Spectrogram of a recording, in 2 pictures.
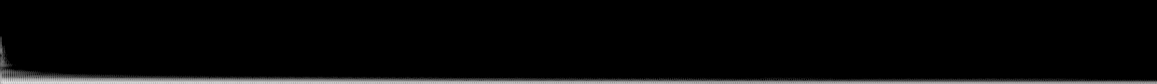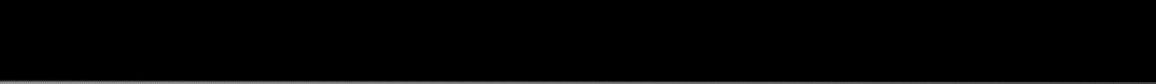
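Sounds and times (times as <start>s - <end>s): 
bass guitar note picked on F sharp 1: 0.0s - 7.4s.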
